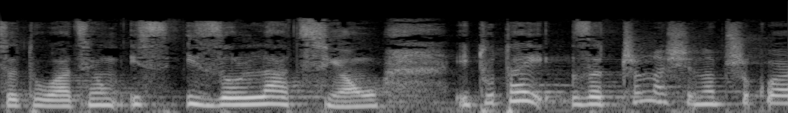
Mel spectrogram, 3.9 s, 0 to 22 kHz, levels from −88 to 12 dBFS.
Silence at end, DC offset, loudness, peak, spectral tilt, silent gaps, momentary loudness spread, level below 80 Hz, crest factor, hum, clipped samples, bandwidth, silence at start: 0 s; under 0.1%; -19 LUFS; -4 dBFS; -5.5 dB/octave; none; 10 LU; -38 dBFS; 14 dB; none; under 0.1%; 12.5 kHz; 0 s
